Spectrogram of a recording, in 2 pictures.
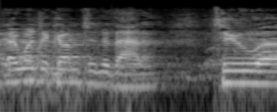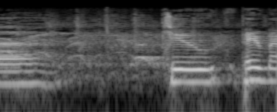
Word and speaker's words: Nevada: you're not allowed to do that you you mispronounce the name you got a problem you ever see somebody when they say it's Nevada Nevada no they're they're in deep they're in deep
